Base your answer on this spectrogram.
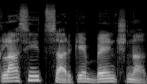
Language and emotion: Goan Konkani, neutral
